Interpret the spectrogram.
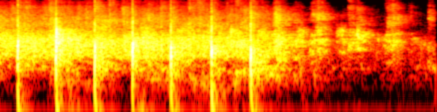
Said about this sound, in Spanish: Amén y amén. Amén. Un aplauso nuevamente al Señor por la vida de nuestras madres.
